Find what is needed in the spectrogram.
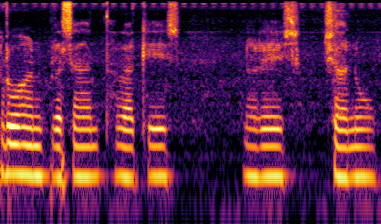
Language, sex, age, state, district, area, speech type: Marathi, male, 30-45, Maharashtra, Nagpur, rural, spontaneous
